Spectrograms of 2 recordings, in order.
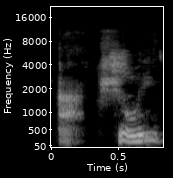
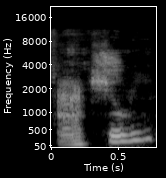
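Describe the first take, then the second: First: "actually" said high and rising, stretched; mocking "actually". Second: Mock his pronunciation of "Actually". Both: Shown as a demonstration.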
